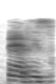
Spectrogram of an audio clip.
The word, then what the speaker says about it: Pteris: करेंगे टेरिडोफाइट्स के अंदर टेरिस के बारे में ठीक है साइलेंट होता है इसको बोला जाता है तो यह पेरिस है इसके अंदर आज की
